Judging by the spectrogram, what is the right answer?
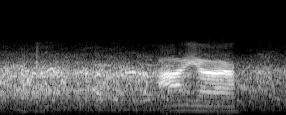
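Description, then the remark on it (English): A loud, harsh eagle cry rings out in two close bursts near the end, rising over a muffled, murmuring background. “The eagle has finally come to life.”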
